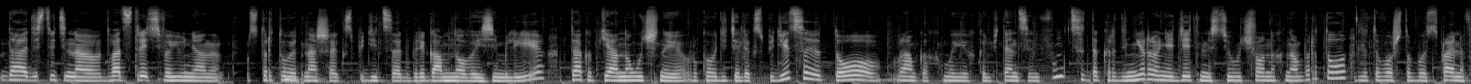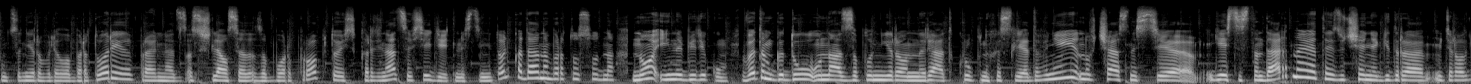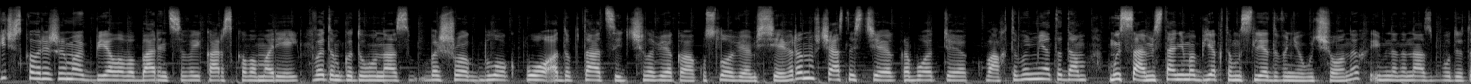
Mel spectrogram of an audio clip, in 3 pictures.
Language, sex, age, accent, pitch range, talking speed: Russian, female, 30-49, native, 185-220 Hz, 150 wpm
